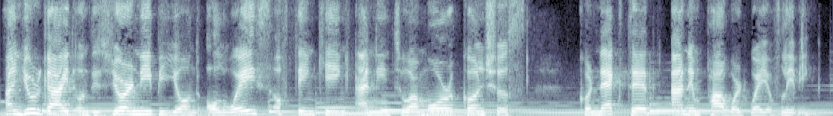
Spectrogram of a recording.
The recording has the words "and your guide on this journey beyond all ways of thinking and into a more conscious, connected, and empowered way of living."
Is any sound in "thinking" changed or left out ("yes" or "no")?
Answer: no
